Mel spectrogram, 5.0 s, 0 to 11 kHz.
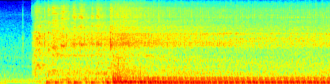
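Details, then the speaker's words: BMW F750GS, about 3 years old, ~29,000-30,000 km, after replacing faulty electronic throttle and coding: starter whirs briefly, engine catches cleanly into steady even idle, no misfire or stumble; engine warning gone, working normally. "โอเคฮะก็ทำงานปกติแล้วนะครับ"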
